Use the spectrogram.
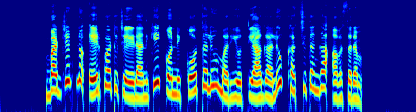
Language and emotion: Telugu, neutral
